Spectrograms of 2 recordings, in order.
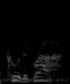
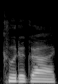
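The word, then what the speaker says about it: coup de grâce: Then the greater force at Brigantis falls upon them to deliver the coup de grace. Oh, you pronounced coup de grace correctly, yeah.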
